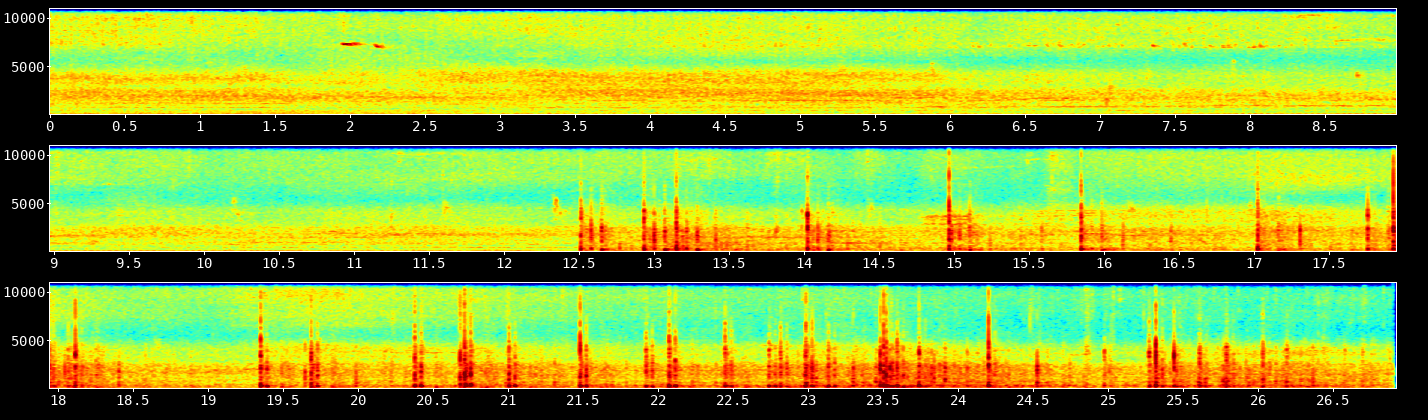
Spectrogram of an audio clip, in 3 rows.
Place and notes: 左營區菜公里, Kaohsiung City - soundwalk
Traffic Sound, Walking towards market orientation, Fireworks sound, Traditional temple festivals
Sony PCM D50+ Soundman OKM II
Zuoying District, Kaohsiung City, Taiwan, 15 June 2014, 18:08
